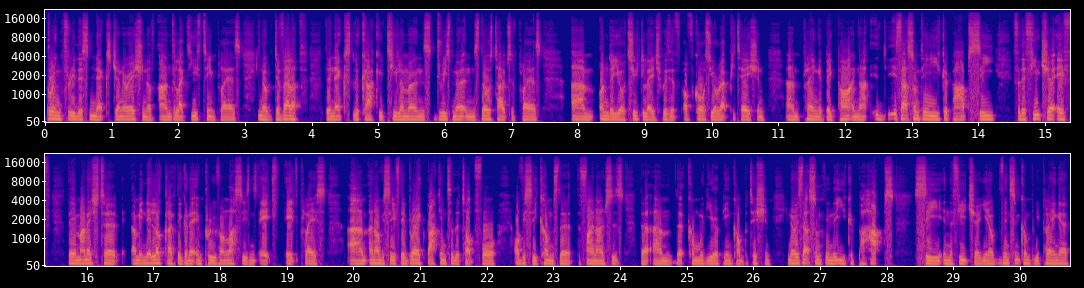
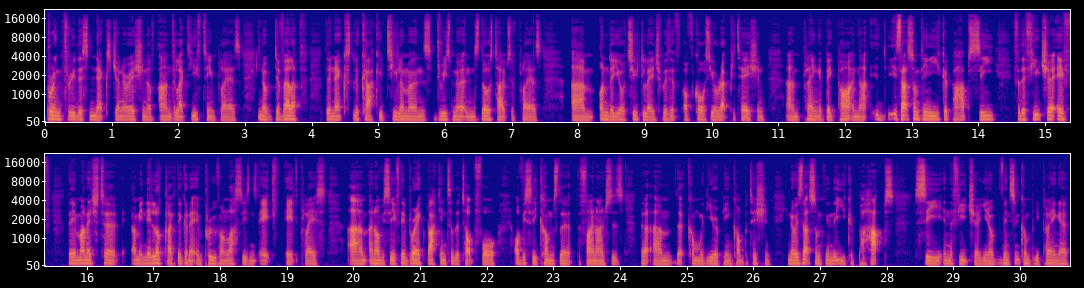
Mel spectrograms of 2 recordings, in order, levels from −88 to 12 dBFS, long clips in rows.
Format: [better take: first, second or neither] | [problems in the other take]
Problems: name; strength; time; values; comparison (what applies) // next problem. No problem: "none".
second | distortion; heavy; 8 dB below the speech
